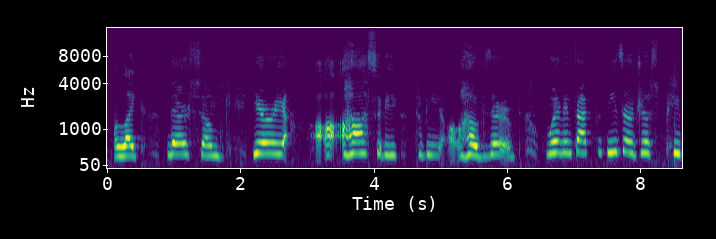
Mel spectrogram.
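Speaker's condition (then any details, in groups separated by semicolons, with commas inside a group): Cerebral palsy; speech affected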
